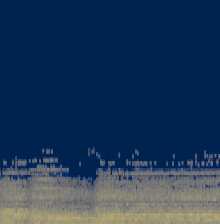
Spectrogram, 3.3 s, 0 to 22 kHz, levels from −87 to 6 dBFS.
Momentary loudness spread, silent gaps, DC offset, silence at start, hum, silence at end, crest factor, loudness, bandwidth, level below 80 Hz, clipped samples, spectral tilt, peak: 2 LU; none; under 0.1%; 0 s; none; 0 s; 12 dB; -20 LUFS; 7.6 kHz; -48 dBFS; under 0.1%; -3 dB/octave; -8 dBFS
